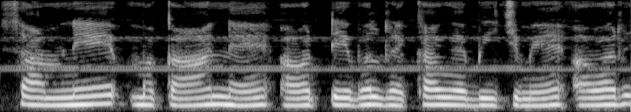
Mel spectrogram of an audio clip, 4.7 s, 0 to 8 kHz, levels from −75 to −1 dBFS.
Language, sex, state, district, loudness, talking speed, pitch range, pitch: Hindi, female, Maharashtra, Mumbai Suburban, -13 LUFS, 140 wpm, 190-205 Hz, 200 Hz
